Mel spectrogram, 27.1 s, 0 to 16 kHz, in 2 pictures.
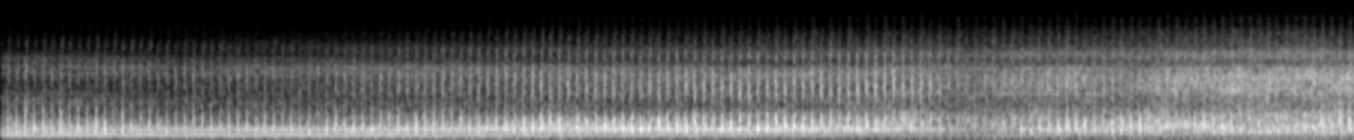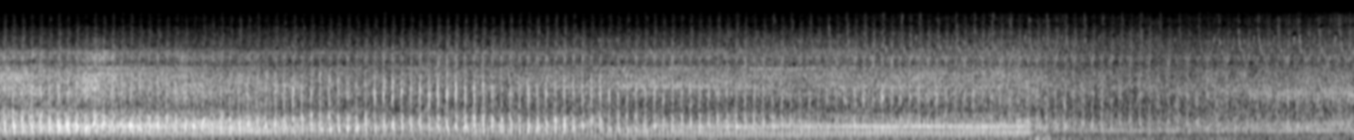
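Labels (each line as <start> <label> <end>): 0.0 A helicopter flies closer and then stops outdoors. 27.1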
